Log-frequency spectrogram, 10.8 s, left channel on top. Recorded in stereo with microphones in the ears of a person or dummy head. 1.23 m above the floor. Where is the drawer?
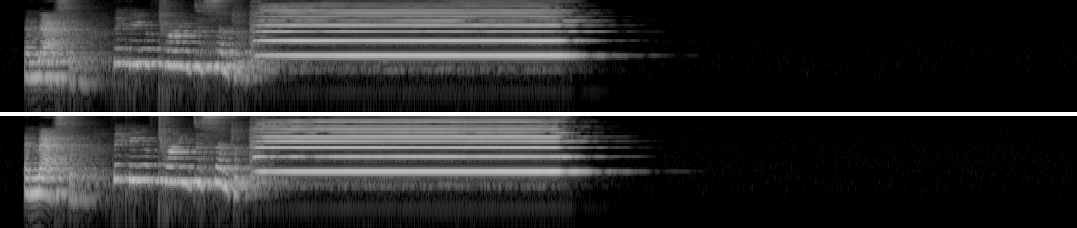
I don't hear a drawer.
